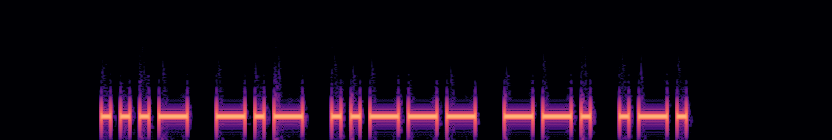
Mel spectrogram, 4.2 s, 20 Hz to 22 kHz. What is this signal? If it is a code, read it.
Morse code, heard as a keyed tone, about 25 wpm, 700 Hz. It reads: VK2GR
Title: DXCC-100 Call Signs - 5 Characters - Repeated 3x - 25wpm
